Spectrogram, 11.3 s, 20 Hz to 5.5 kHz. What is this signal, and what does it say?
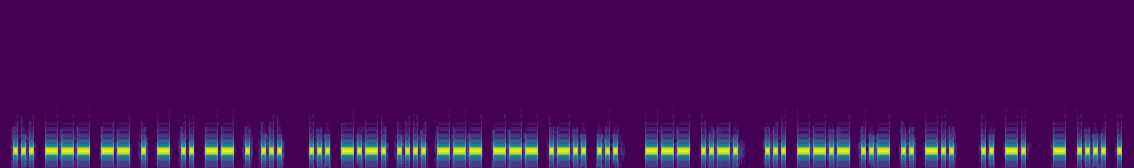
Morse code, heard as a keyed tone, about 30 wpm, 600 Hz. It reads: SOMETIMES SCHOOLS OF SQUID IN THE
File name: the old man and the sea / the old man and the sea 1 30wpm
